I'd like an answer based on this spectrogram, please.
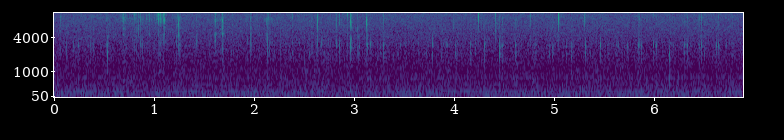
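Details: Hamster eagerly eating lactic acid bacteria paste: faint, rapid, crisp ticking and nibbling clicks scattered over a steady low hiss.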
